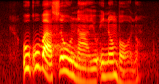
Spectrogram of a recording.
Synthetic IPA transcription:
uk̬ʼuɓasewunajɔʔinɔm̩bʱɔːlɔ̰

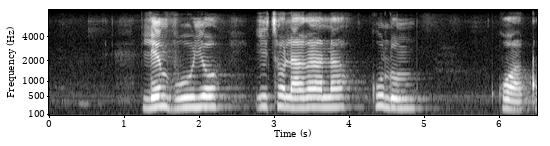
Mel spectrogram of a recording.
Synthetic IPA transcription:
leɱbvujɔ | itʰɔlak̬ala | k̬ulum̩ | ɡ̥ʱwaːǃɔ

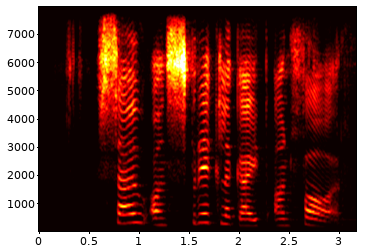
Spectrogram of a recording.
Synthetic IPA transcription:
səwʔɑːnspriəkləkɦəjtʰɑːnfɑːr

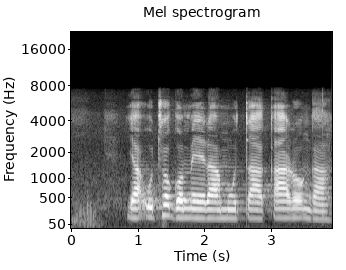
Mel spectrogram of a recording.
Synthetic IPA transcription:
jaʔutʰɔɡɔmɛɺamutʼakʼaɺɔŋɡa

